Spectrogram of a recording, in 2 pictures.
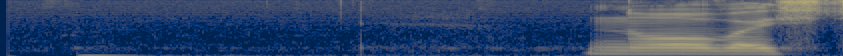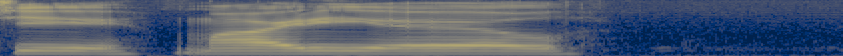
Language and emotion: Russian, sad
